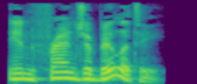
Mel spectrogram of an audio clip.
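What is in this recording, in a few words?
"infrangibility", British English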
